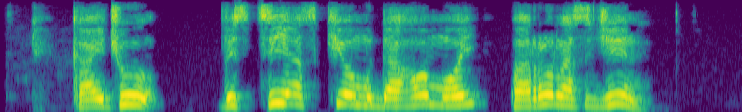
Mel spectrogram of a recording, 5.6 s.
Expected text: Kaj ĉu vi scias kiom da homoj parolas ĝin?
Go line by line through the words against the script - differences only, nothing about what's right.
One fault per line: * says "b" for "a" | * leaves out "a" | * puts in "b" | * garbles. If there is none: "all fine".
all fine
